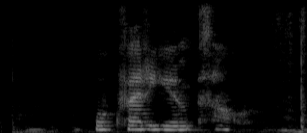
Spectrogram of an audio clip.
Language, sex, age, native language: Icelandic, female, 10, Icelandic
